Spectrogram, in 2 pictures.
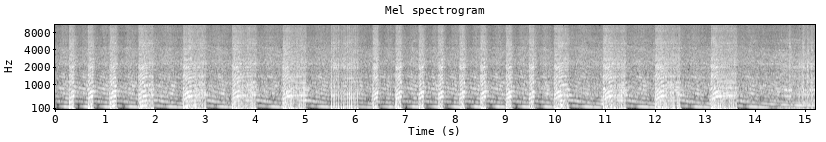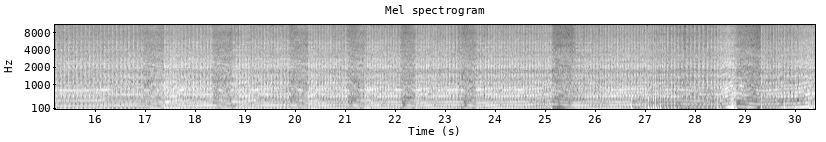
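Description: Yamaha F1ZR underbone's 116 cc two-stroke race engine being revved: quick sharp throttle blips, about two a second, for the first half, then held at high revs, wavering, for about fifteen seconds, and blipped again near the end.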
